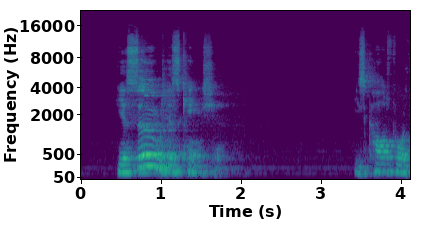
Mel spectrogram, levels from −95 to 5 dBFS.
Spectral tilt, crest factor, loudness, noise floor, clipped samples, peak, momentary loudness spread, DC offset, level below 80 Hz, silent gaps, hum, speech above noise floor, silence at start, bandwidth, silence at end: -5 dB/octave; 22 dB; -37 LUFS; -84 dBFS; under 0.1%; -18 dBFS; 21 LU; under 0.1%; under -90 dBFS; none; none; 47 dB; 0.45 s; 15 kHz; 0 s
